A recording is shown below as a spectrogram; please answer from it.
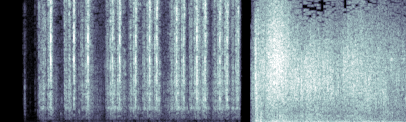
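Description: An explosion sound effect: a quick run of sharp crackles, a short break, then a sudden loud boom with a deep rumble that slowly dies away.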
